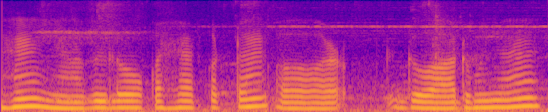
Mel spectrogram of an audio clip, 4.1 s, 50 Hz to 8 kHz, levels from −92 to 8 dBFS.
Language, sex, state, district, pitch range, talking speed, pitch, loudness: Hindi, female, Uttar Pradesh, Etah, 160-190 Hz, 175 wpm, 175 Hz, -14 LUFS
